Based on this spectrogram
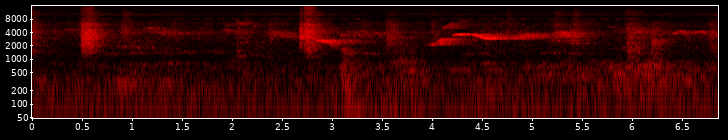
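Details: Wild birds feeding their chicks: sharp, high chirps scattered through, with a clear sweeping whistle rising then falling near the middle, over a steady low background rumble.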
